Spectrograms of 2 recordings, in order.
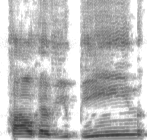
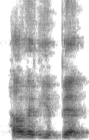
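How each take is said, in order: First: The last word has a long 'ee' vowel. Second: The last word has a short 'i' vowel. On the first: The speaker calls it wrong. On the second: The speaker calls it right. "very short"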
